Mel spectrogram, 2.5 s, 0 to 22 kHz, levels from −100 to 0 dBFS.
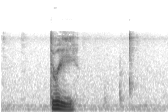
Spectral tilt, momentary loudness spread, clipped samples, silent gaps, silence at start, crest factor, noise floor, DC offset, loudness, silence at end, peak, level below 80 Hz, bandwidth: -8 dB/octave; 24 LU; under 0.1%; none; 0.75 s; 20 dB; -66 dBFS; under 0.1%; -25 LUFS; 0.55 s; -10 dBFS; -72 dBFS; 7 kHz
